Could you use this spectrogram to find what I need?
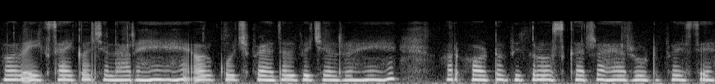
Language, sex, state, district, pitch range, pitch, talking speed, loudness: Hindi, female, Bihar, Supaul, 205-215 Hz, 210 Hz, 185 wpm, -14 LUFS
